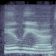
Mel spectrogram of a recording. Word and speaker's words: Palia: about the Highlands and then the dev said Paleia.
